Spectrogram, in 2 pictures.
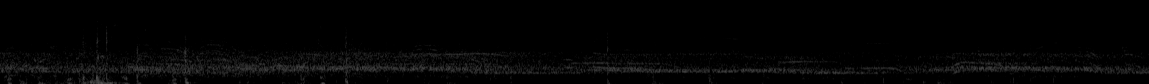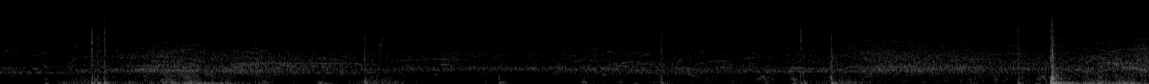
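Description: Punches land on a body with dull thuds.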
